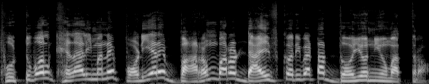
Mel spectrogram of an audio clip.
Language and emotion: Odia, disgusted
